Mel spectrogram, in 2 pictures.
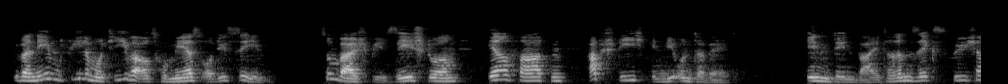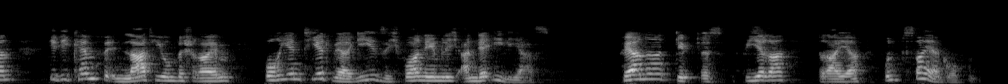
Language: German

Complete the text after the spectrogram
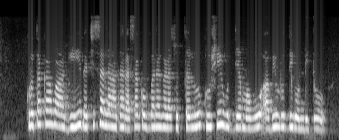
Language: Kannada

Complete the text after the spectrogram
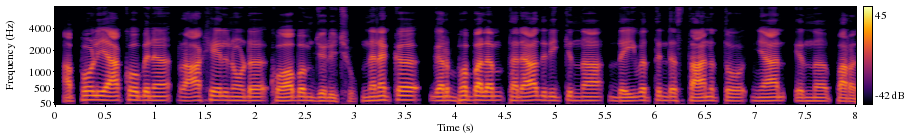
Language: Malayalam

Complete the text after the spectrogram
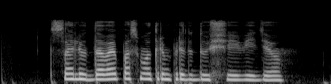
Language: Russian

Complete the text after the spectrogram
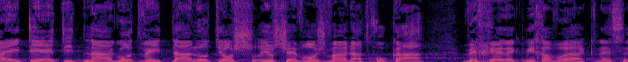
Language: Hebrew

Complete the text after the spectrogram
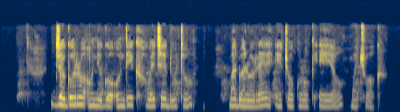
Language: Luo (Kenya and Tanzania)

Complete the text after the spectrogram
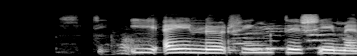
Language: Icelandic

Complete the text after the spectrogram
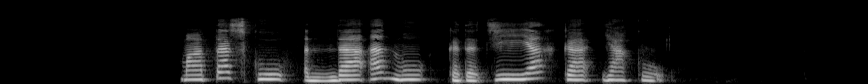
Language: Taroko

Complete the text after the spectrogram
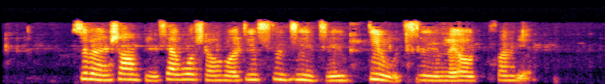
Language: Chinese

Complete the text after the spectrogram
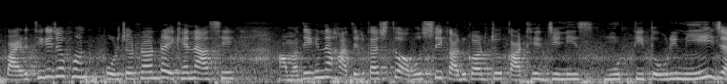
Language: Bangla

